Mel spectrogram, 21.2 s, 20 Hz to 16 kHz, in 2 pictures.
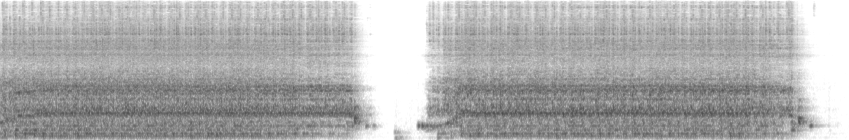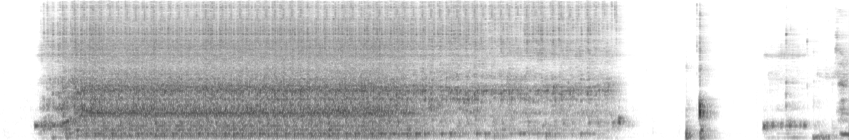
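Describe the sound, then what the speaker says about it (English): A sewing machine runs steadily, stitching a quarter inch either side of a marked line on quilt half square triangles, in three long bursts separated by brief pauses, with small handling sounds at the end. "Now I'm going to sew a 1/4 inch either side of this marked line."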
